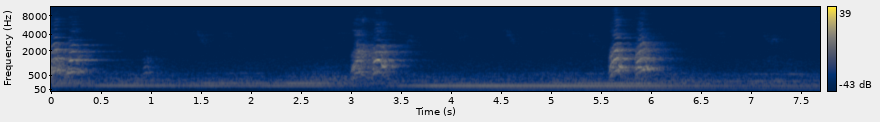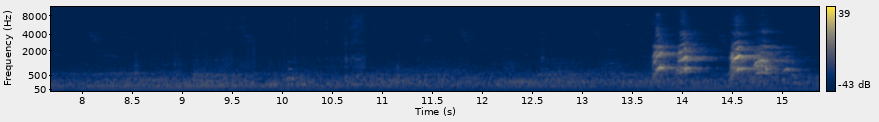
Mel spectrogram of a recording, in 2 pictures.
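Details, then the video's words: A neighbour's dog barking at 11:31 in the morning on April 18th 2012, recorded on an iPhone 4S: single sharp barks spaced several seconds apart, then a quick double bark near the end, over a steady low mechanical hum. "Dog Yapping"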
